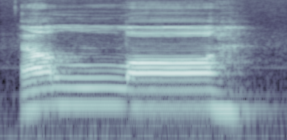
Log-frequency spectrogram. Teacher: إذا أردت أن أبدأ اختبارا باسم الجلال الله سوف تكون مفخمة لأنه سوف تكون مفتوحة الهمزة القطع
